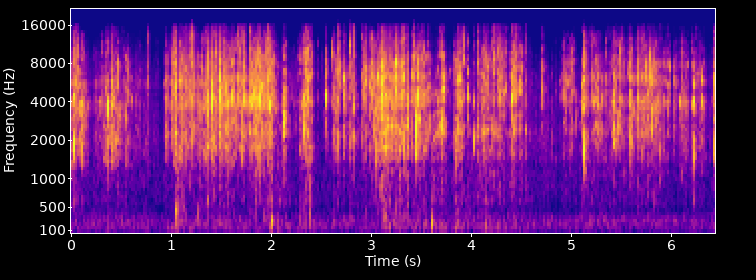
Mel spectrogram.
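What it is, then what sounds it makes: Clear plastic bag being crinkled. A small, transparent, thin plastic bag is held in the hands and crinkled and rubbed with the fingertips and long nails. It gives a steady, bright crackling rustle with sharp little snaps throughout, almost all of it in the high frequencies and with no low end.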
